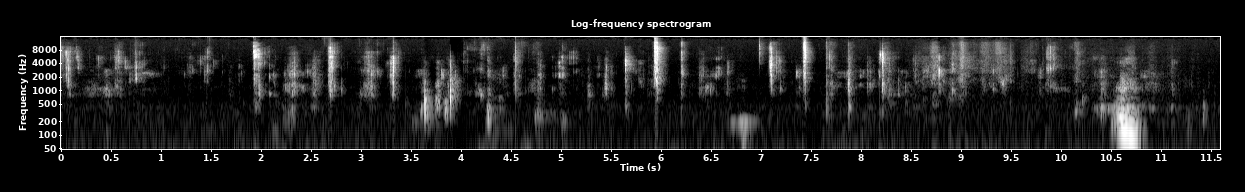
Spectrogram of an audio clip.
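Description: Close-up chewing and crunching of a bite of chicken, with many short, sharp crunches and wet mouth clicks. Near the end comes a short hummed 'mm' that falls in pitch.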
